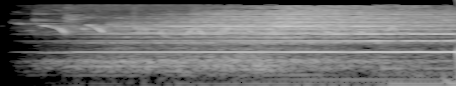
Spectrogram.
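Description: Background score fading in with one long held flute note, with a few short bird chirps near the start.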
